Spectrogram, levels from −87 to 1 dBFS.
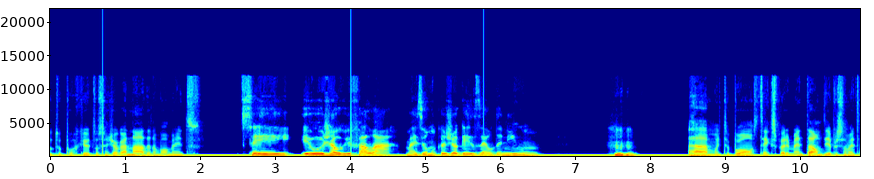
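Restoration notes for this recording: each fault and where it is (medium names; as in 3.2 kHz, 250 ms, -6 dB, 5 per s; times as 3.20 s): hum 50 Hz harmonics 5 -31 dBFS
0.71 s: pop -13 dBFS
4.02 s: pop -10 dBFS
5.79 s: pop -16 dBFS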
